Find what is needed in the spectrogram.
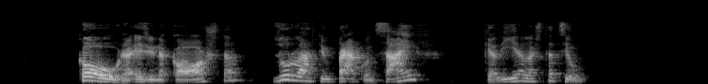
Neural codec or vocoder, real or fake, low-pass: none; real; 7.2 kHz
